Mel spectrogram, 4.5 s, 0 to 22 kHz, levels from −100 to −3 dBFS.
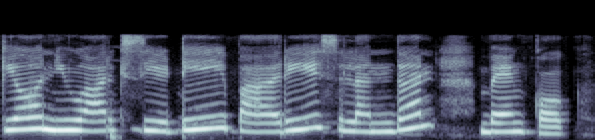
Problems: none marked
